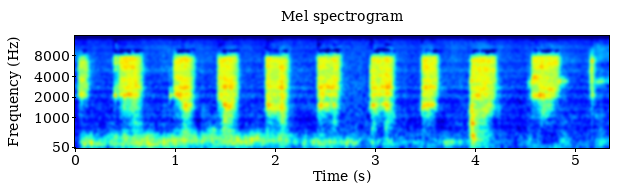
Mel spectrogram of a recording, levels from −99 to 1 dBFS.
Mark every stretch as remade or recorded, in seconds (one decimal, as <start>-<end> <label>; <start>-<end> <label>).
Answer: 0.0-2.5 remade; 2.5-3.2 recorded; 3.2-5.3 remade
